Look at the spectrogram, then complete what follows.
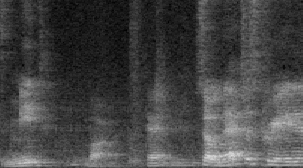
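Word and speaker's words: מדבר: It's not sounded as midday. Midday bar. It's midbar.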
